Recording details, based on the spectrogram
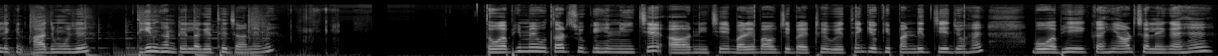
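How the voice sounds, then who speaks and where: A young woman narrating a family vlog, chatty, walking viewers from room to room. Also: medium pitch. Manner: chatty, guides viewers around while walking. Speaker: vlogger. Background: music.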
